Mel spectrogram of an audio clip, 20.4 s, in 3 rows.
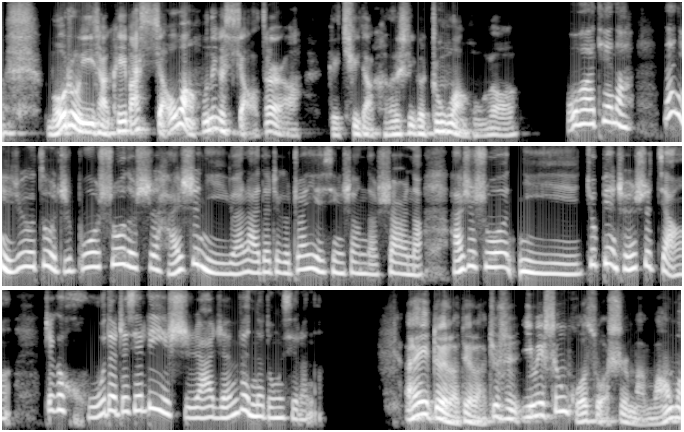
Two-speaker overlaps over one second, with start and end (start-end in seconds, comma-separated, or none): none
